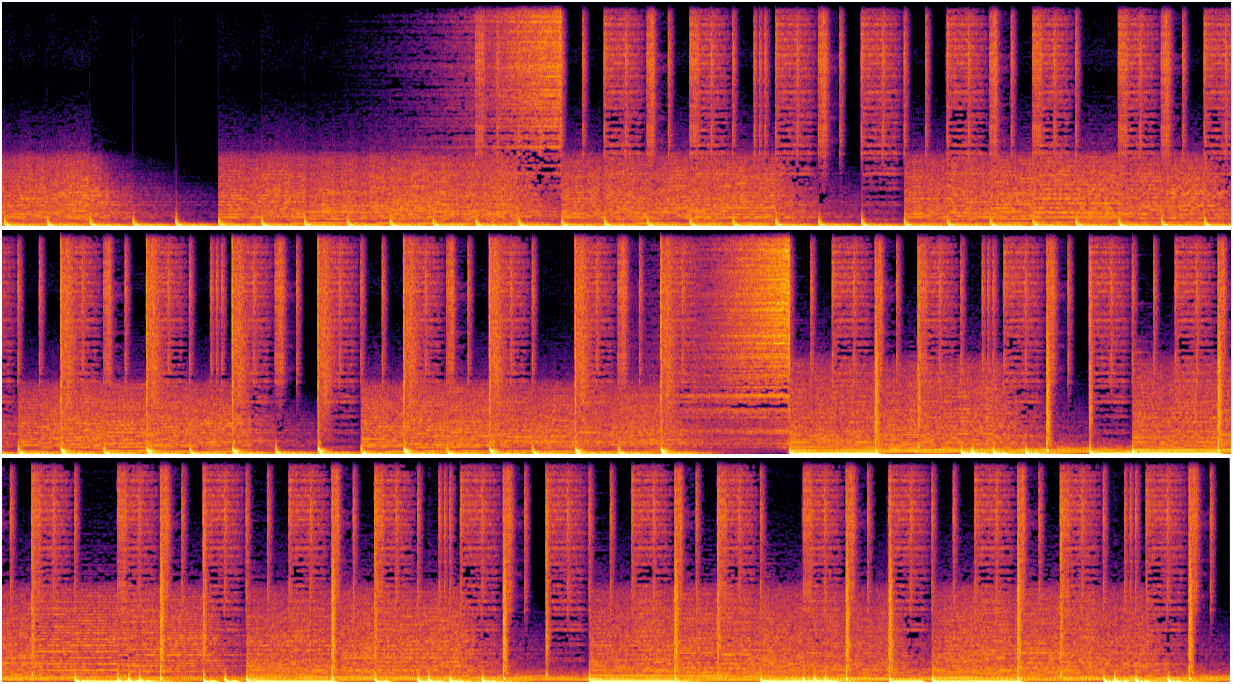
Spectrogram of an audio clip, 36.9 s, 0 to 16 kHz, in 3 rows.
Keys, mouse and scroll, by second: 3.4-3.9 scroll down 1, 3.9 a, 4.1 a, 4.4-5.0 scroll up 2, 5.0-6.4 scroll up 1, 6.4-7.7 scroll up 3, 7.7 click, 8.5-10.1 middle drag, 10.1 a, 10.3 a, 10.4-11.0 scroll down 1, 11.0-11.7 shift+middle drag, 11.7 click, 12.5-13.6 middle drag, 13.6 click, 18.1 click, 21.5 a, 21.7 a, 21.9-23.1 scroll down 3, 23.1 shift+a, 24.7 shift+a, 27.5-28.3 scroll up 2, 28.4 g, 30.9 click, 34.0 click, 35.3 click.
